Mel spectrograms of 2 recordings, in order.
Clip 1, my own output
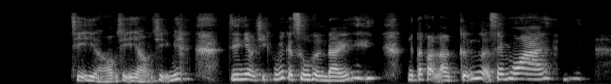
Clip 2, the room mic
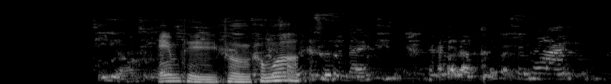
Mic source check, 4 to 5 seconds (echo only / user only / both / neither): echo only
